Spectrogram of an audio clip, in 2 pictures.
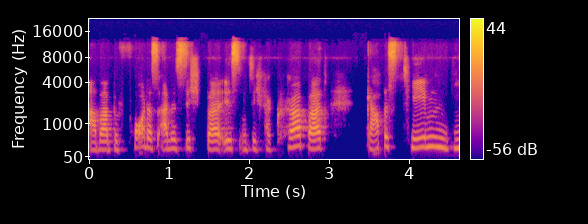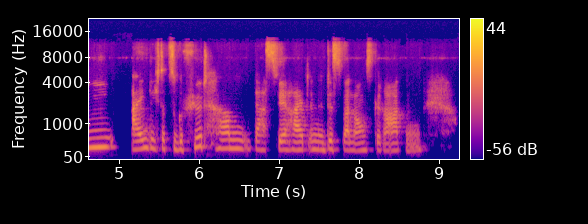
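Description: A woman speaks with a somewhat breathy voice. Her pitch sits fairly high. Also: moderate pace, very clean recording, silent background. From Berlin, Germany. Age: 30s. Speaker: medical student and coach. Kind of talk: interview conversation. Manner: hesitant, many filler sounds.

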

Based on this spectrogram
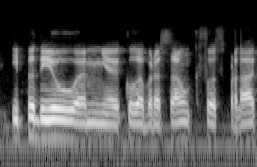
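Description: A man talks at a fairly quick pace in a Lisbon accent, his pitch medium. His intonation is monotone and flat. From Portugal, Lisbon. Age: 30s. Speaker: football sporting director. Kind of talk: panel discussion.

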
